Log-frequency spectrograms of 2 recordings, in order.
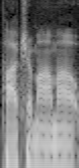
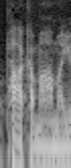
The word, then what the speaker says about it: Pachamama: When these things, so let's kind of take a step back and talk about who Pachamama or Pacamama, you'll hear it pronounced both ways, who that is.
